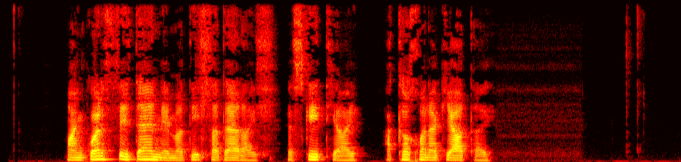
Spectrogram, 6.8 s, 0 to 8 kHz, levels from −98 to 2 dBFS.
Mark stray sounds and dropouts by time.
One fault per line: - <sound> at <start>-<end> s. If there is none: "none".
none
